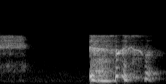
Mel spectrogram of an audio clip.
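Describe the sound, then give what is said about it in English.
A short, breathy burst at the start, a pause of silence, then a louder, rougher throat-clearing cough with a gravelly rasp that trails off, from a frog in the throat in the morning. No speech. “Excuse me, I've got a little frog in my throat, it seems like, this morning.”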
